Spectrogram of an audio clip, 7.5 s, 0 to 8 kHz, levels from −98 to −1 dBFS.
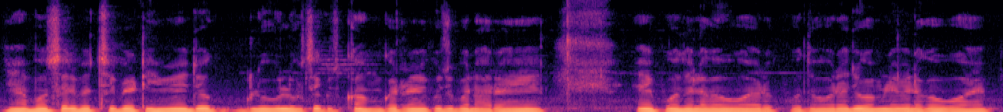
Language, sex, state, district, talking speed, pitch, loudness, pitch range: Hindi, male, Uttar Pradesh, Muzaffarnagar, 270 wpm, 135 Hz, -23 LUFS, 135-140 Hz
